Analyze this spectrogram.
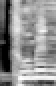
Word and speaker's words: cumin: Cumin is kind of cool because it rhymes with Moomin, but I think cumin is the way that it's going to be from now on.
